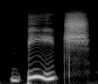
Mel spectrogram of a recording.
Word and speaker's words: beach: Second, pronounce beach with a long e sound.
